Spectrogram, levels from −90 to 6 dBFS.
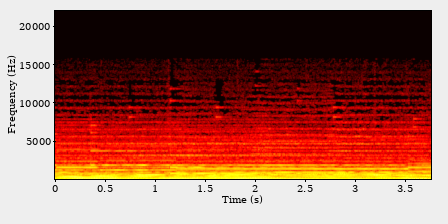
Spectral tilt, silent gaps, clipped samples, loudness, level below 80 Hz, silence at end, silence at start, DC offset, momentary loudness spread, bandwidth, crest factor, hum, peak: -7.5 dB/octave; none; under 0.1%; -16 LUFS; -24 dBFS; 0 s; 0 s; under 0.1%; 2 LU; 10 kHz; 12 dB; none; -4 dBFS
